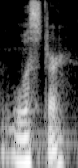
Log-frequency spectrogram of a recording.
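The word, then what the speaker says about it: Wooster: And it's spelled like rooster, but not pronounced like rooster. It's Worcester.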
